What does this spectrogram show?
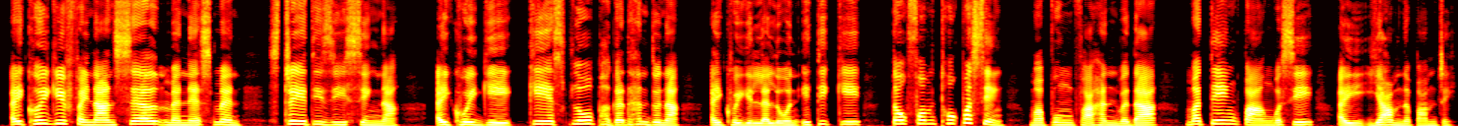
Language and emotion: Manipuri, happy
